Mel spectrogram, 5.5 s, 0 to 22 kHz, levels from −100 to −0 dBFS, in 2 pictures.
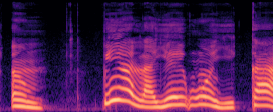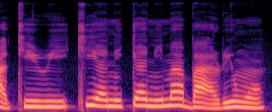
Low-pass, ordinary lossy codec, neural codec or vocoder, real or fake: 19.8 kHz; none; none; real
